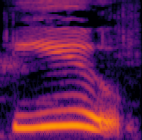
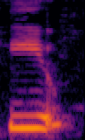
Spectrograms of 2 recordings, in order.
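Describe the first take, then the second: First: "you" with a full, long 'oo'; strong form. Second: "you" short and reduced; weak form. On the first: Teacher showing learners strong forms, "you" long and full. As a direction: stretch "you" out as a stressed word. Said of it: "The word you in a strong form". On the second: Teacher showing learners weak forms, "you" short and unstressed. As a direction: cut "you" to a brief 'yuh' or short 'yu'. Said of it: "in a weak form we pronounced". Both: Shown as a demonstration.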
